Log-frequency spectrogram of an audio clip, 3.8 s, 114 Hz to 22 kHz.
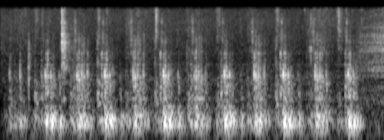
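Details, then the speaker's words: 2016 Yamaha Grizzly, right front axle spun by hand with axle loose: slow, rough click-and-scrape about twice a second with tension and binding; noise seems inside the front differential; left side spins free and quiet. "if I just spin the axle sounds like all the noise is inside the front diff there's a lot of tension and clicking"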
